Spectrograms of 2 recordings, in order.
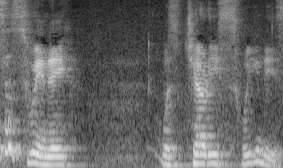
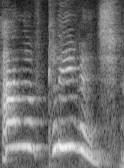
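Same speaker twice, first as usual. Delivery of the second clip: very high, eager little schoolboy voice; nerdy kid; 3 dB louder, slower than usual. Retold or imitated. Nerd at the back answering the supply teacher, squeaky and eager. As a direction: pipe up like the keenest kid in class. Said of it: "little nerd at the back of the class pipes up".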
